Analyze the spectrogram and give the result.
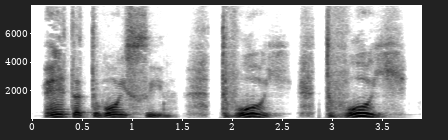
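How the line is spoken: Secret insistent whisper. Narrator (Russian): Тайный голос нашептывал

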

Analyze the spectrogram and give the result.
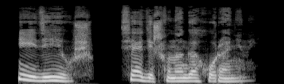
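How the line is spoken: Plain. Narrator (Russian): сказали

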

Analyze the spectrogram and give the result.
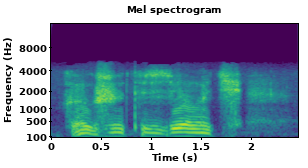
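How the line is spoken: Mutter, soaked young man. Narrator (Russian): пробурчал мокрый как мышь парень

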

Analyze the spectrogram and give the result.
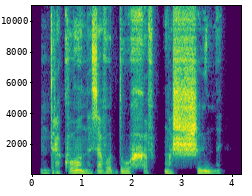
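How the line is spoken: Whispered reply. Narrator (Russian): тоже шепотом откликнулся Хельми

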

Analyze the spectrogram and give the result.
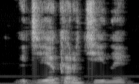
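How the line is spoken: Quiet. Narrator (Russian): тихо проговорил он

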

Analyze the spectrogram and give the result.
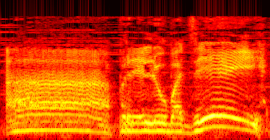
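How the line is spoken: Growled. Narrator (Russian): зарычал

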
